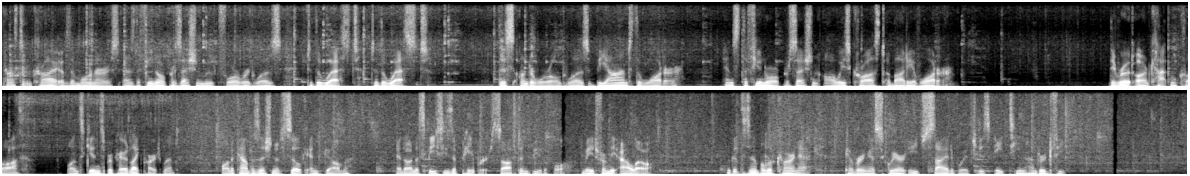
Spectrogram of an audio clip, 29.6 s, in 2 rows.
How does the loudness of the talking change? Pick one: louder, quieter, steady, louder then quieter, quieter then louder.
steady.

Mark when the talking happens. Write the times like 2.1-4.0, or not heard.
0.0-11.9, 13.8-23.1, 23.9-28.1.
